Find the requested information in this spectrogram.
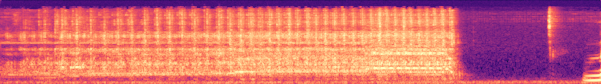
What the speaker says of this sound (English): Making stitches now.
